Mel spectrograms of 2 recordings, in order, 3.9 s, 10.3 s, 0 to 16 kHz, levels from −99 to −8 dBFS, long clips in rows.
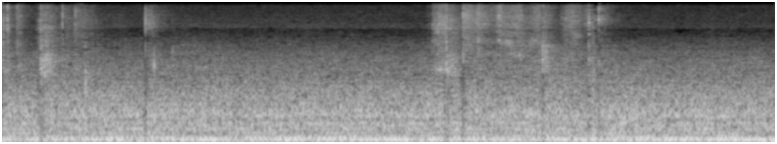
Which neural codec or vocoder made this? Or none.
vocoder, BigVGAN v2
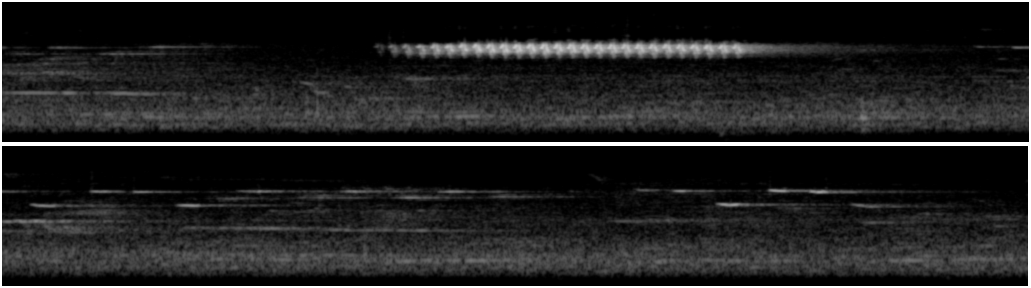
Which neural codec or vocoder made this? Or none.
none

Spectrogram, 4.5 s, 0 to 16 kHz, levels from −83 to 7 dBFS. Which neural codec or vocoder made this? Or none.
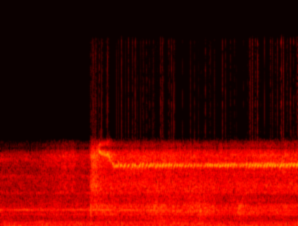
vocoder, BigVGAN v2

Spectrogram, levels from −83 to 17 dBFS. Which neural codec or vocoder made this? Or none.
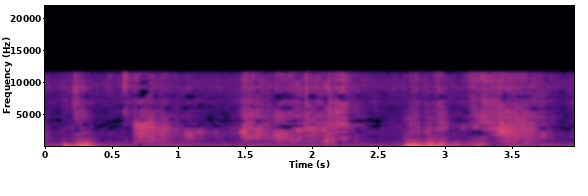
vocoder, BigVGAN v2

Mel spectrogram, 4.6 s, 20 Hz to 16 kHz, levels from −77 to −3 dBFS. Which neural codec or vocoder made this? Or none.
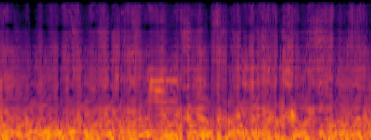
vocoder, BigVGAN v2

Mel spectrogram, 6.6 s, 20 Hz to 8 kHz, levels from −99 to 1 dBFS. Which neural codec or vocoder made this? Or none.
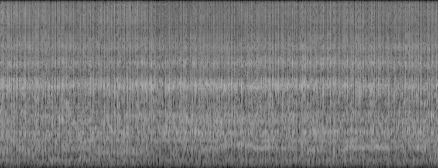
vocoder, BigVGAN v2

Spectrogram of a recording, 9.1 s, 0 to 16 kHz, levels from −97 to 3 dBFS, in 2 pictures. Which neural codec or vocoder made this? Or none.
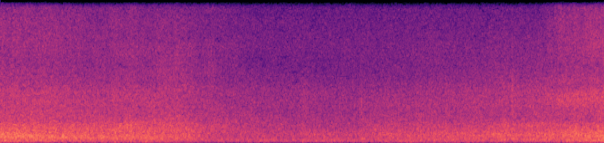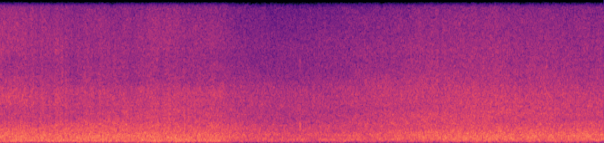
vocoder, BigVGAN v2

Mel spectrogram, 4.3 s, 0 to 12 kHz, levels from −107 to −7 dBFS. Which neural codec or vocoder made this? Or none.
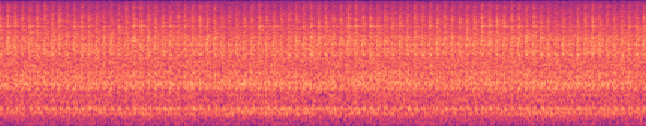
none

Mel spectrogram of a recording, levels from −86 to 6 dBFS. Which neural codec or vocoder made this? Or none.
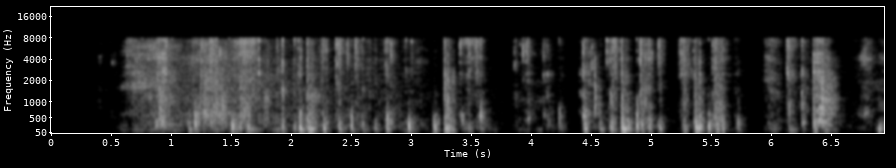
none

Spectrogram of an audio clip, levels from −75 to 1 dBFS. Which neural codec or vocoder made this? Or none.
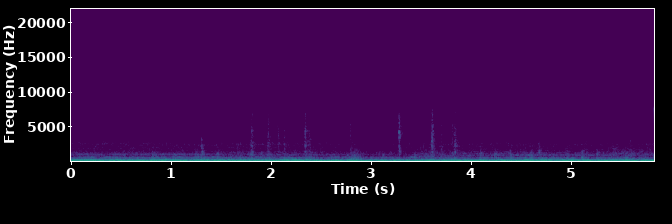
vocoder, BigVGAN v2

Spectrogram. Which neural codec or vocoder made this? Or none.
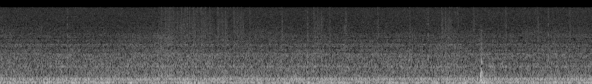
vocoder, BigVGAN v2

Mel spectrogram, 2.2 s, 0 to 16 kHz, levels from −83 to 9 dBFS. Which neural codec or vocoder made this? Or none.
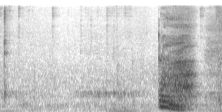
none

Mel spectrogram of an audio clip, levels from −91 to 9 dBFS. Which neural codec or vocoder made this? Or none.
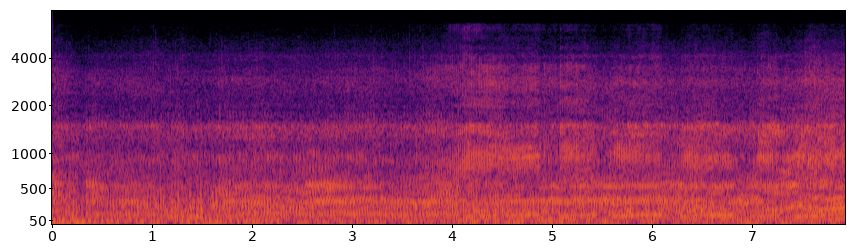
vocoder, BigVGAN v2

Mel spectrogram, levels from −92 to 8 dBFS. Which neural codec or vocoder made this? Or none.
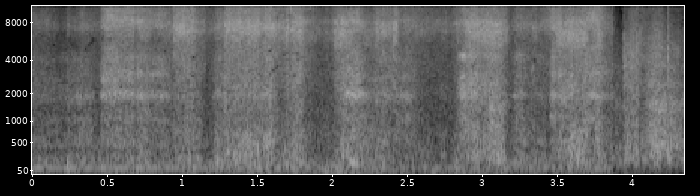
none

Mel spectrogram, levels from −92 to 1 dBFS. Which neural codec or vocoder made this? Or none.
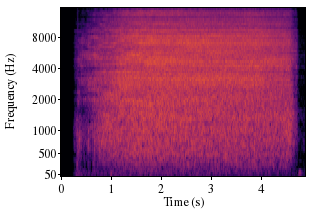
none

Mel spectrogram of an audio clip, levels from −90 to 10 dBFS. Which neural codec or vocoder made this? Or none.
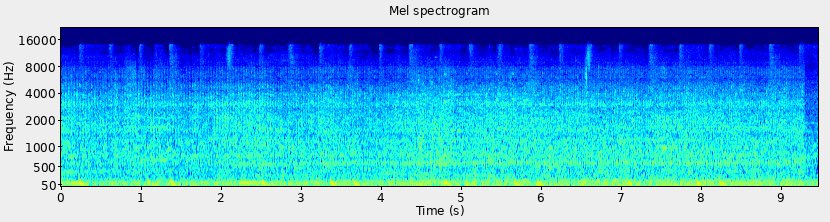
vocoder, BigVGAN v2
